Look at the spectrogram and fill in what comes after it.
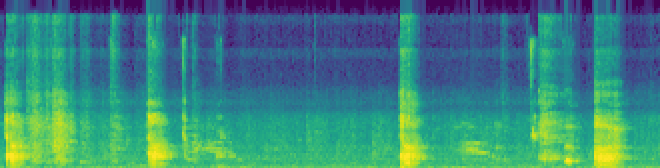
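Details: A female with a sore throat gives another cough, said to be for attention; cough.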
